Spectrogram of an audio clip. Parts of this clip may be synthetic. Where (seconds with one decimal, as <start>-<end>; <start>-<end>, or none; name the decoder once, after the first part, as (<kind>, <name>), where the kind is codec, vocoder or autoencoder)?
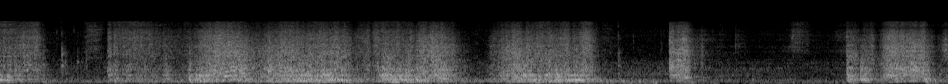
6.7-9.5 (codec, SNAC)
